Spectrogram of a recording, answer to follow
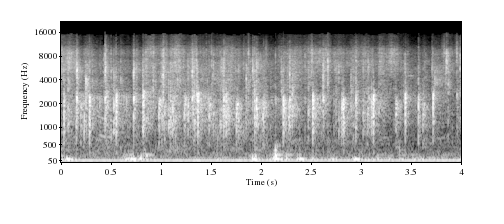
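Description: A crowd clapping, a dense patter of many hands, with music playing in the background.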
